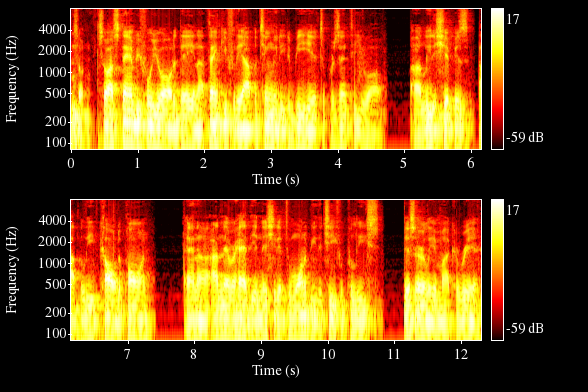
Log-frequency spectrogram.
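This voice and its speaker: In a room with audible echo, a man with a very deep, low pitch and a dark, mellow tone talks very fast in a flat monotone. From New Orleans, Louisiana. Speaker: police sergeant, job candidate. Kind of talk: job interview before committee. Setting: public committee meeting, broadcast. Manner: halting, with fillers and repetitions.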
